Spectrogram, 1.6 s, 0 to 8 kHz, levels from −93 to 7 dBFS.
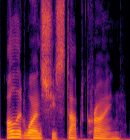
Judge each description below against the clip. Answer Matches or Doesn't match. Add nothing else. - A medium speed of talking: Doesn't match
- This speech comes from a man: Matches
